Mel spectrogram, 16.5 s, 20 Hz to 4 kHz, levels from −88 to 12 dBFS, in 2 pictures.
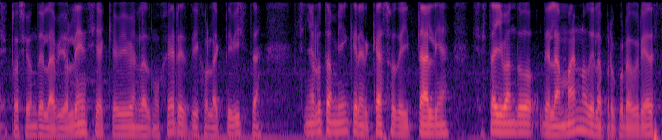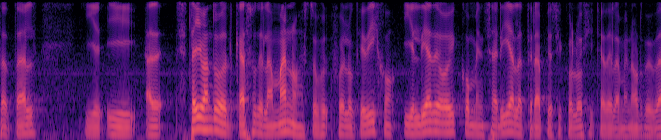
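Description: No dropouts, clipping, glitches or other technical faults turn up anywhere in the recording.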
